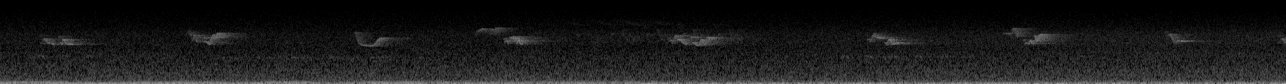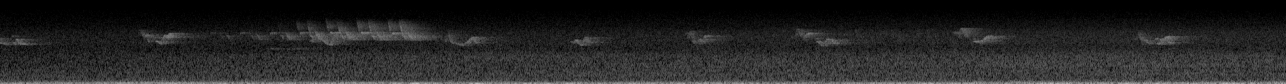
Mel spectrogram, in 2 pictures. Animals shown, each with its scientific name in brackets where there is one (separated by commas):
Red-eyed Vireo (Vireo olivaceus), Ovenbird (Seiurus aurocapilla), Blue Jay (Cyanocitta cristata), Black-and-white Warbler (Mniotilta varia)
